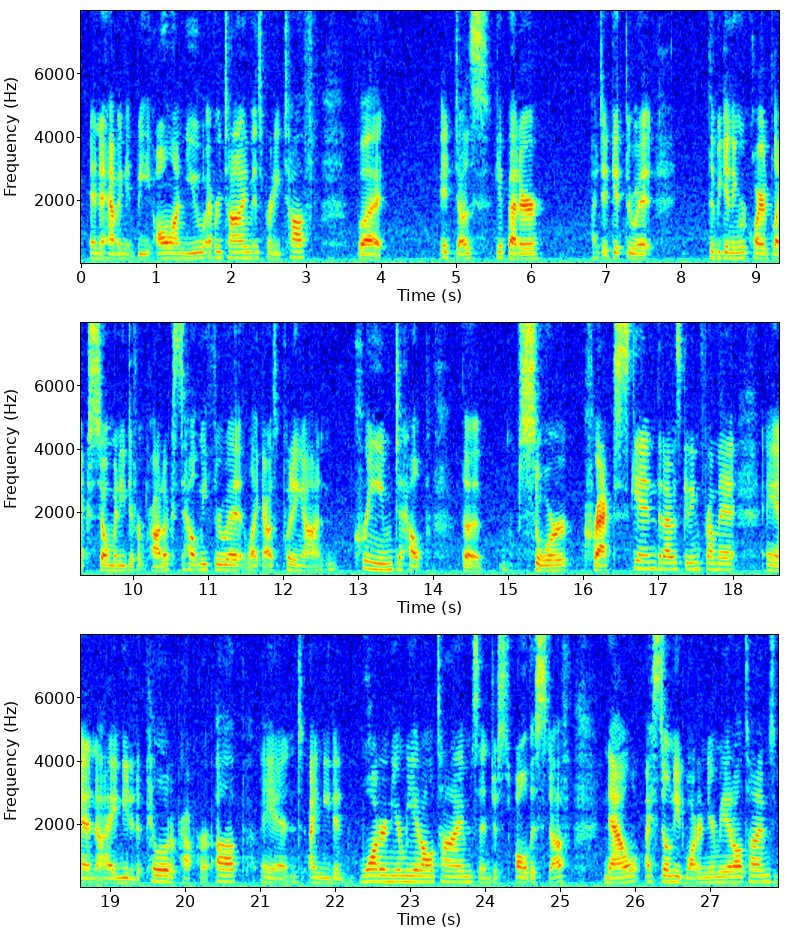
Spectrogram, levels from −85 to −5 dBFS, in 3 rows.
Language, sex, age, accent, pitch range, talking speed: English, female, 20-39, American, 150-180 Hz, 185 wpm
